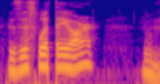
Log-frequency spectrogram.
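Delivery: ordinary delivery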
